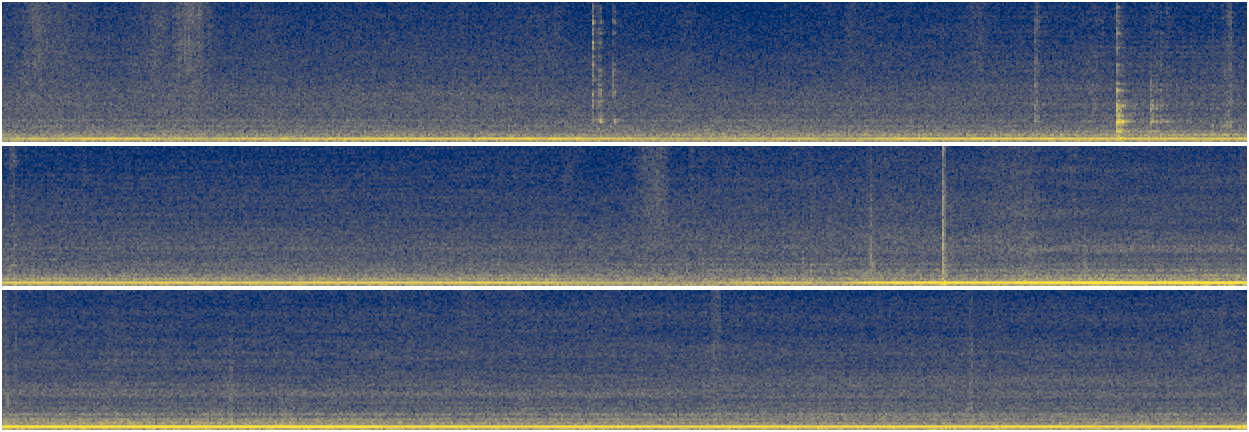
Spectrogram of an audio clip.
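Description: Steady hum of fans or cooling equipment on a laser engraving machine, with one low drone that gets louder about halfway through. A few faint clicks and taps come as a glass sheet is handled.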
